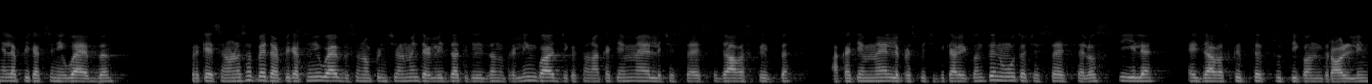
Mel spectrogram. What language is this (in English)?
Italian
